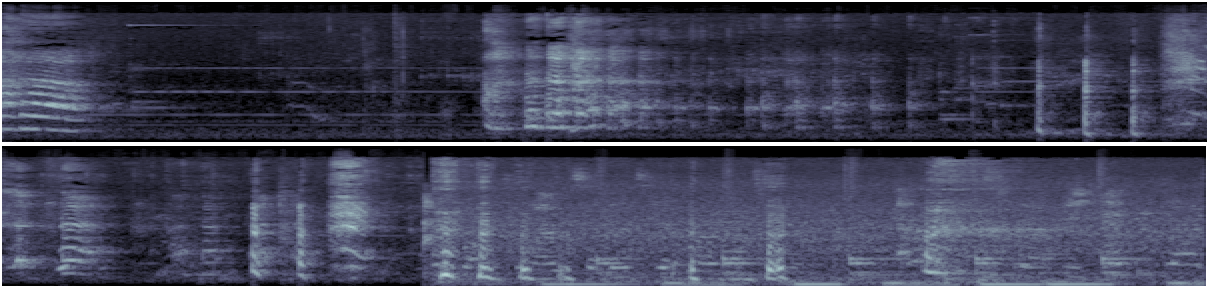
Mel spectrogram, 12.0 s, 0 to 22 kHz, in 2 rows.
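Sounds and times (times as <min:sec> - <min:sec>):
person laughing: 0:02.4 - 0:11.3.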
